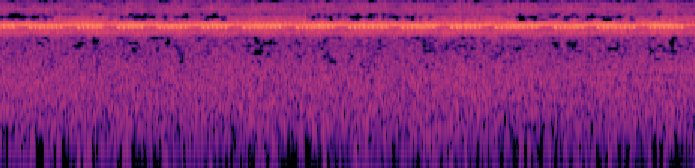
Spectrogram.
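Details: Loud, evenly pulsed high insect chirping in rapid repeated bursts at one pitch, carrying on without a break.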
